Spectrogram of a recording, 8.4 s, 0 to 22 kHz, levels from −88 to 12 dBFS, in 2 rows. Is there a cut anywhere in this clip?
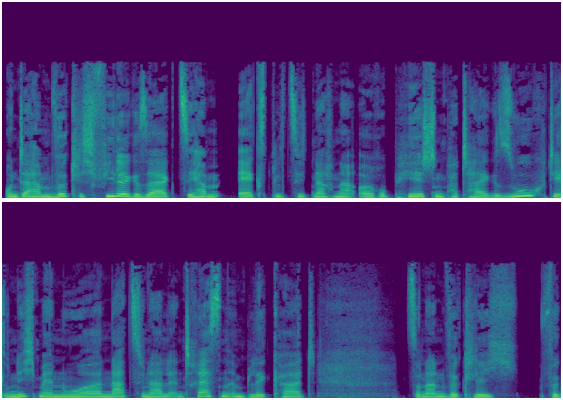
yes; 1 cut; at 4.2 s

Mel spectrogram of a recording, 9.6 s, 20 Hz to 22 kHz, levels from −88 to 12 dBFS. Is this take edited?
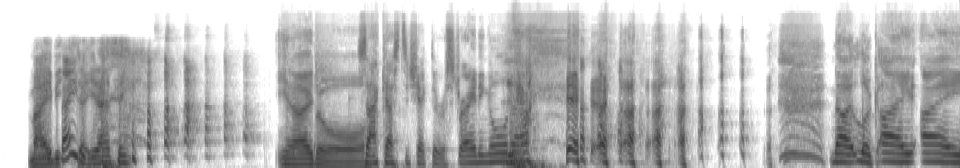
yes; 1 cut; at 3.2 s

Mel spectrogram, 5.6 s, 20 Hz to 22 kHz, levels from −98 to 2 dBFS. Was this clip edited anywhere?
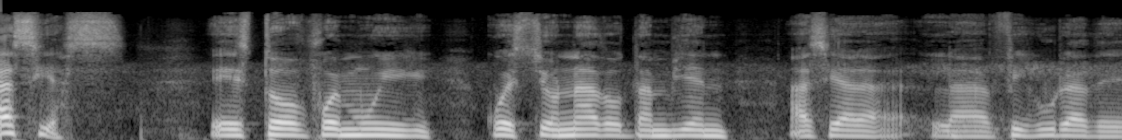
no; 0 cuts

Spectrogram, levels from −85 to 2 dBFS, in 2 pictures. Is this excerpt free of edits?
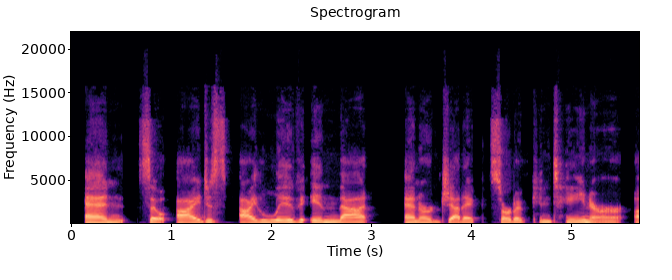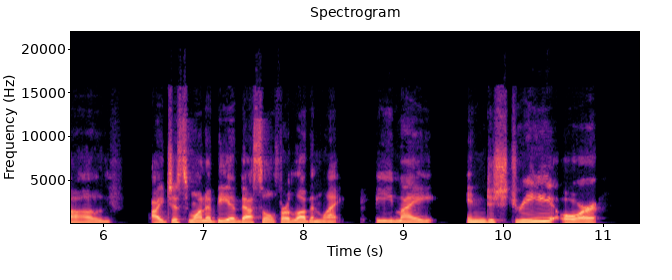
no; 2 cuts; at 6.5 s, 8.6 s

